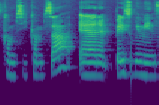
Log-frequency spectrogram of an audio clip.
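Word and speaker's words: comme ci, comme ça: for five years so that pronunciation was so offensive the real way to say it is come see come saw and it basically means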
